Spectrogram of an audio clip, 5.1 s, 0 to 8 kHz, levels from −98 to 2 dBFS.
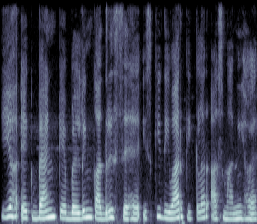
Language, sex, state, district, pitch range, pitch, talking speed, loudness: Hindi, female, Jharkhand, Palamu, 215-265 Hz, 230 Hz, 165 wpm, -15 LUFS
